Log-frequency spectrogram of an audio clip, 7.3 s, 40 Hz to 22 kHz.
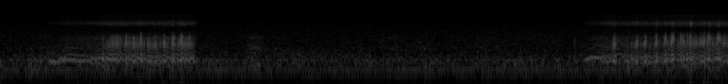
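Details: A 3-pound apple-head teacup chihuahua asleep in the dark gives two loud, rattling snore bursts about four seconds apart, with quiet breathing between; snoring.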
